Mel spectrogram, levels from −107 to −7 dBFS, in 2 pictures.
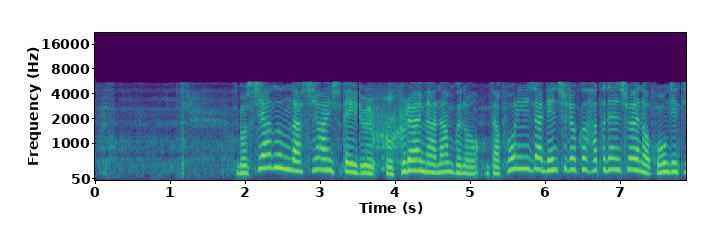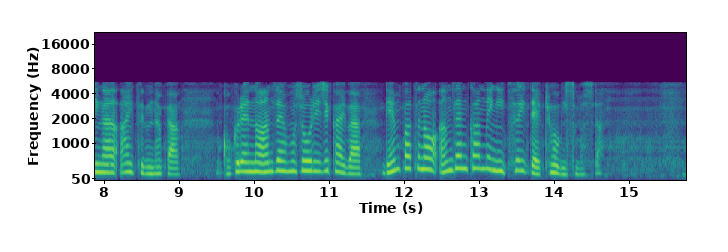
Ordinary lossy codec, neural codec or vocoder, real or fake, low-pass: none; autoencoder, 44.1 kHz, a latent of 192 numbers a frame, MeloTTS; fake; 5.4 kHz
